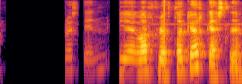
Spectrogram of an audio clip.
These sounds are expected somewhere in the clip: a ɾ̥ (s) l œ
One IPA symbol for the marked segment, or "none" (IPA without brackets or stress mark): f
